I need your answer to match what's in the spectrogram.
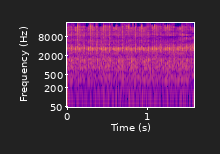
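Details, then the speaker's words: Land Rover Discovery 3 after replacing a low-pressure aftermarket oil pump with an OEM Ford pump and switching to 5W-40, fully hot oil: light steady ticking at idle, no deep lower-engine knock; owner suspects timing chain. "i mean i hear it ticking here but i think that's our timing chain yes but i hear no red link from the lower engine"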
